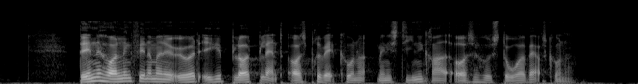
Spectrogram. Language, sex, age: Danish, male, 28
